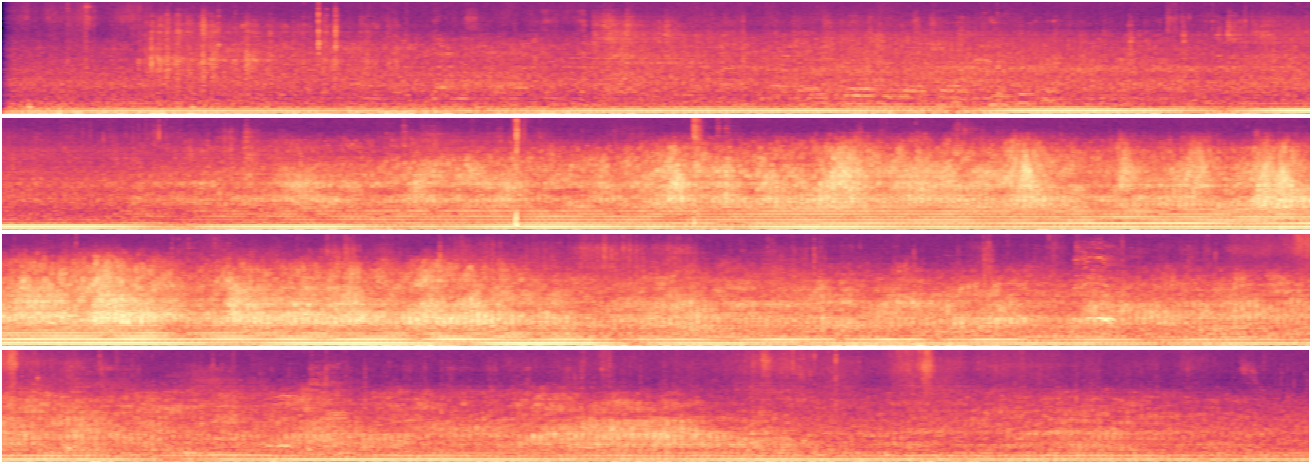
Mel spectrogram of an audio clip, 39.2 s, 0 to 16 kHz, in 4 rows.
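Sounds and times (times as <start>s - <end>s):
single-engine plane flying away to the right at an airfield: 0.0s - 39.2s.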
